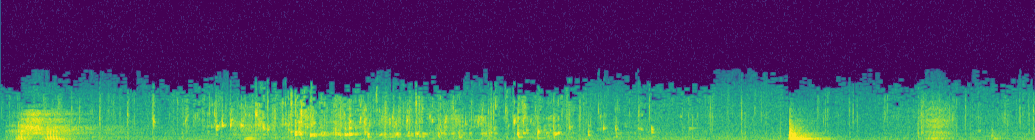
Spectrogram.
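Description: Wine pours into a glass at a dinner table, a soft continuous trickle at low level, with one short louder tap near the end.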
